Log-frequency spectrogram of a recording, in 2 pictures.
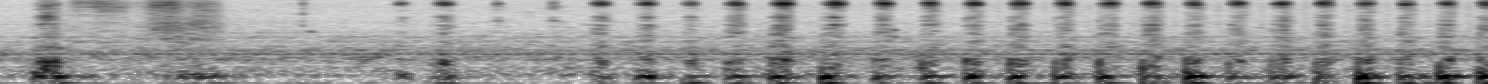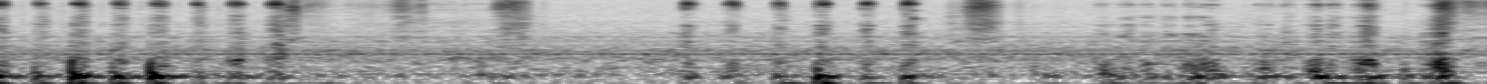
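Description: A wooden pencil held in the fingers drags its graphite tip across a large flat sheet of white drawing paper resting on a board, making sketching strokes. Soft, dry scratching comes in quick, uneven bursts over a steady low hum, with brighter hissy scrapes on the stronger strokes.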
